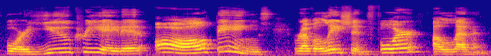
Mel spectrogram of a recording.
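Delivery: slow, loud Bible verse recitation with hand motions; recited verse. Shown as a demonstration. Teacher leading the class verse, slow and loud. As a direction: chant it out slowly for the kids to follow. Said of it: "I want to hear you say it nice and loud".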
